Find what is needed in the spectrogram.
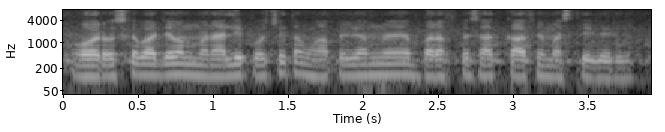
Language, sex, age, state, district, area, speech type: Urdu, male, 18-30, Uttar Pradesh, Ghaziabad, urban, spontaneous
